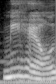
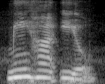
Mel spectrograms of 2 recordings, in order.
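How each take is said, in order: First: The name is said in two syllables. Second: The name is said in three syllables. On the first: The speaker calls it wrong. "is how it reads to me" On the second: The speaker calls it right. "Every vowel is a new syllable"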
